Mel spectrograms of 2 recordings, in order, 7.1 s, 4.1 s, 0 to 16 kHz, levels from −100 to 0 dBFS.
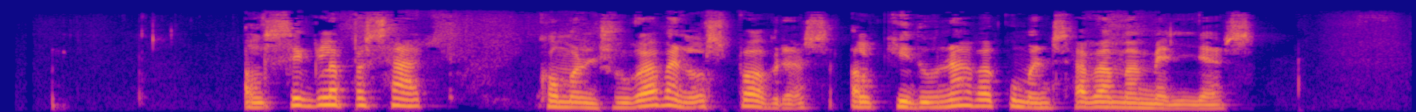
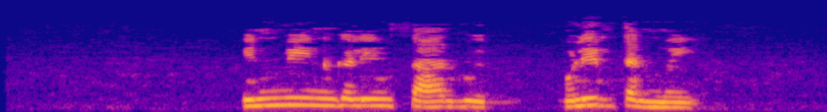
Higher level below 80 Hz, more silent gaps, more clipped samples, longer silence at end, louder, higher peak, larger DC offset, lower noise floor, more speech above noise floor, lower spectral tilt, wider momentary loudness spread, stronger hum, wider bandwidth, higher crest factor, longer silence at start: second, -76 dBFS vs -70 dBFS; neither; neither; first, 0.8 s vs 0.65 s; second, -24 LUFS vs -21 LUFS; about the same, -4 dBFS vs -6 dBFS; neither; second, -60 dBFS vs -68 dBFS; second, 36 dB vs 49 dB; second, -4 dB/octave vs -7.5 dB/octave; about the same, 8 LU vs 7 LU; neither; first, 11.5 kHz vs 7.2 kHz; first, 22 dB vs 16 dB; about the same, 1.2 s vs 1.2 s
